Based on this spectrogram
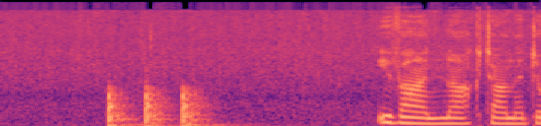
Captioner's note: knocks on door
